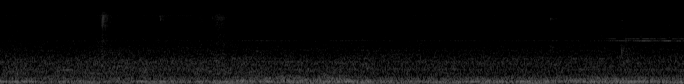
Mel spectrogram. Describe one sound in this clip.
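A cat laps water from a bowl.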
